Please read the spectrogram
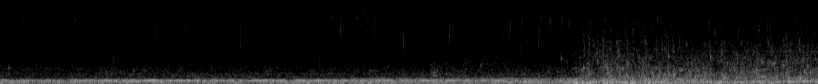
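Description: Underwater sound on a deep reef: a low steady drone with a faint crackle, and a scuba diver's exhaled bubbles rushing out from about six seconds in.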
